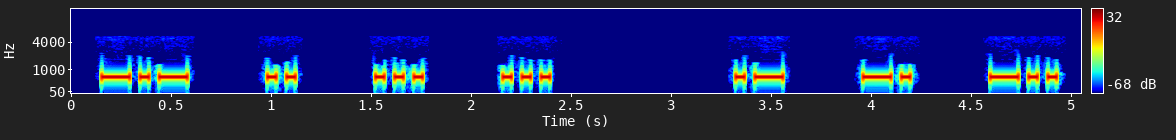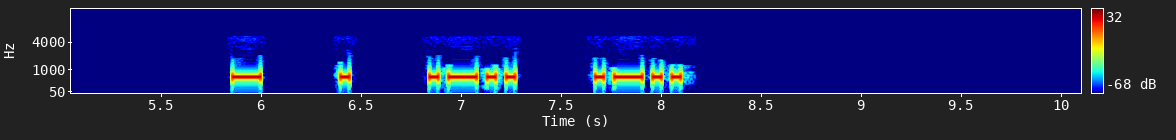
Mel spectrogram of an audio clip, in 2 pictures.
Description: Morse code, heard as a keyed tone, about 25 wpm, spaced as for 15 wpm, 600 Hz. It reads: KISS AND TELL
